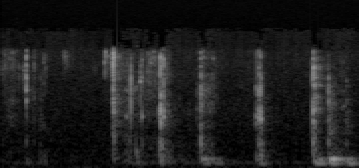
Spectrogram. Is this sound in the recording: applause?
no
